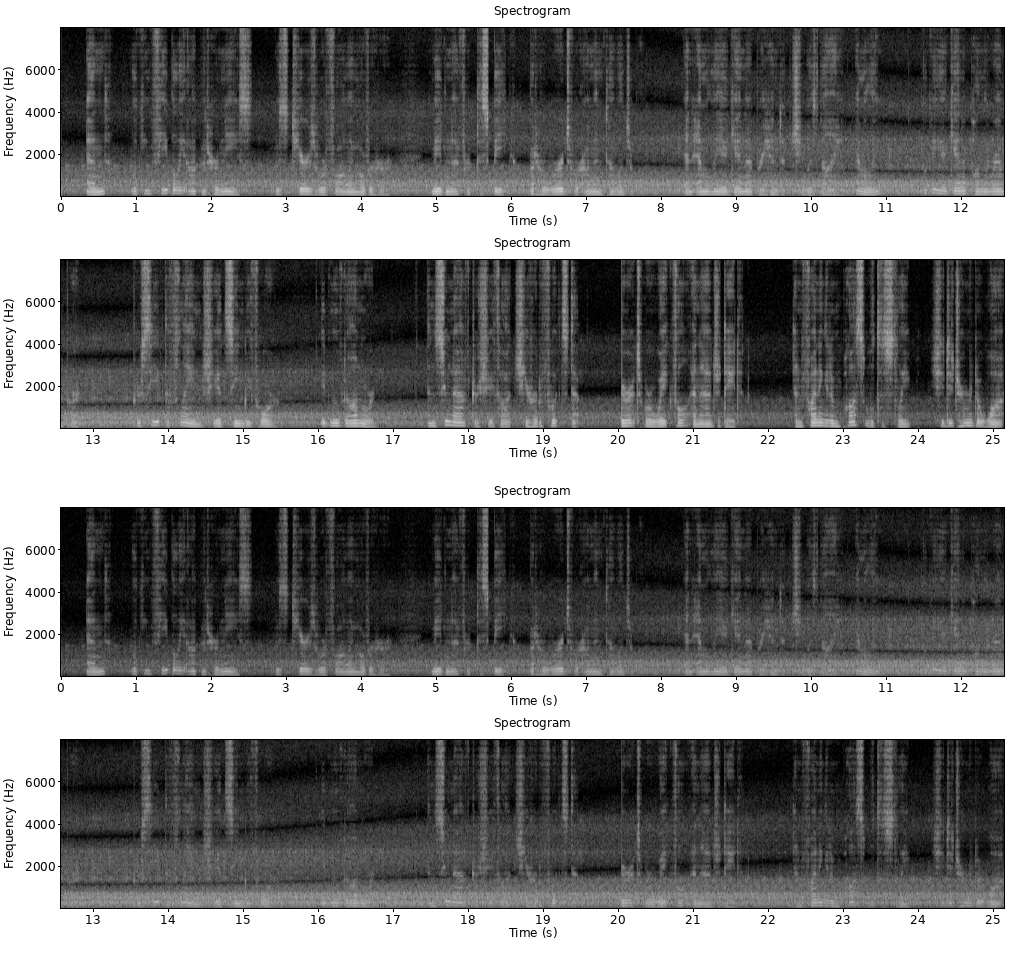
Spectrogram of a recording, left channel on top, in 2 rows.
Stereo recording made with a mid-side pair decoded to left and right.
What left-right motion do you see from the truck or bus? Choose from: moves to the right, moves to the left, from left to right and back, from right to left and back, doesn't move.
moves to the right.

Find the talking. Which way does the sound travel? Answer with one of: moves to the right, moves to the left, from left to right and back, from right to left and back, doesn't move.
doesn't move.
